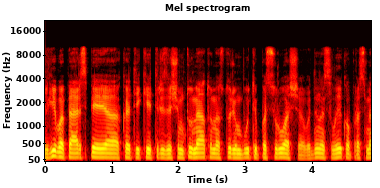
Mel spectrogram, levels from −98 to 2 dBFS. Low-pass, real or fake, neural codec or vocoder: 9.9 kHz; real; none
